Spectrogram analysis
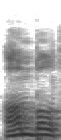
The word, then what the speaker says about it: Humble: Shout out Humble, Texas. Don't pronounce the first H.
